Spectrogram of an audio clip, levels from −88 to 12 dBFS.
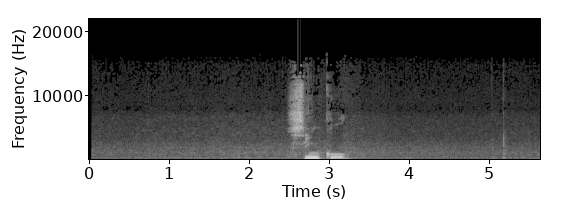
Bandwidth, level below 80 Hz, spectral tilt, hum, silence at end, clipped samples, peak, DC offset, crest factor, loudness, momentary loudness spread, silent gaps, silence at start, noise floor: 15.5 kHz; -54 dBFS; -4 dB/octave; none; 0.45 s; under 0.1%; 0 dBFS; under 0.1%; 20 dB; -13 LUFS; 29 LU; none; 1.85 s; -42 dBFS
